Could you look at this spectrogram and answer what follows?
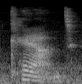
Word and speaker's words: can't: ở bên này này, họ sẽ thường nuốt cái chữ T vào bên trong, khiến cho các bạn không nghe ra được chữ T và thường bị nhầm lẫn giữa từ can't và từ can.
